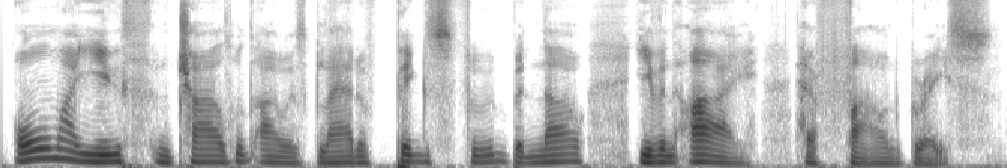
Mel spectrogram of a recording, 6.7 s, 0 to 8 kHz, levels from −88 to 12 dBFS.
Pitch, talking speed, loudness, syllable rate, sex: 115 Hz, 160 wpm, -20 LUFS, 3.7 syllables/s, male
